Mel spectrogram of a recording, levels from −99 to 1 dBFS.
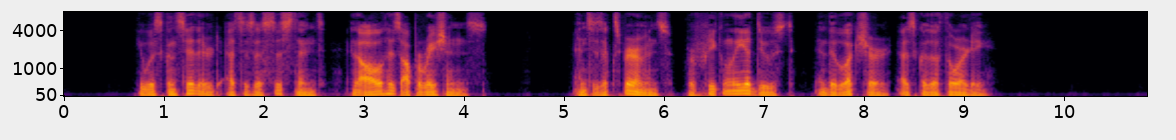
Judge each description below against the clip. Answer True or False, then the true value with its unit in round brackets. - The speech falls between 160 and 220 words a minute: False (135 wpm)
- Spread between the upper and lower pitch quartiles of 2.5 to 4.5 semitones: True (4.0 semitones)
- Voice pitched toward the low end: True (80 Hz)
